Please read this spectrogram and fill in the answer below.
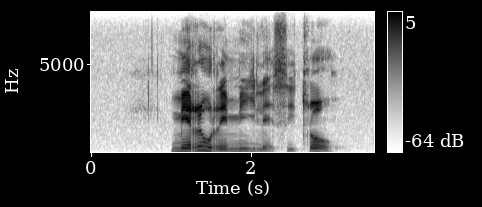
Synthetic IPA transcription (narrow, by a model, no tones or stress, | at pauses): mɪrɪuremilɛ̰sɪt͡ɬʼɔ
